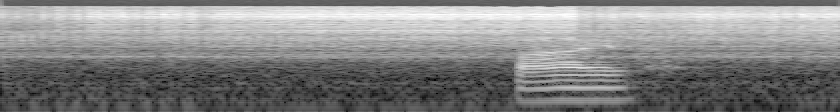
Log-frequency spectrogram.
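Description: Steady, faint, high-pitched hiss of corona discharge from a high-voltage electrokinetic lifter (ion craft) running under power. A single short spoken word about two and a half seconds in.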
